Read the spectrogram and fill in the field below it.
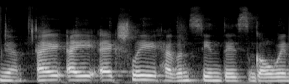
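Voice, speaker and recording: This woman speaks at a fairly slow pace with a Ukrainian accent. Her pitch is medium, and there is noticeable background noise. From Ukraine. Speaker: realtor and interviewer. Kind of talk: casual interview. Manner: halting.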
